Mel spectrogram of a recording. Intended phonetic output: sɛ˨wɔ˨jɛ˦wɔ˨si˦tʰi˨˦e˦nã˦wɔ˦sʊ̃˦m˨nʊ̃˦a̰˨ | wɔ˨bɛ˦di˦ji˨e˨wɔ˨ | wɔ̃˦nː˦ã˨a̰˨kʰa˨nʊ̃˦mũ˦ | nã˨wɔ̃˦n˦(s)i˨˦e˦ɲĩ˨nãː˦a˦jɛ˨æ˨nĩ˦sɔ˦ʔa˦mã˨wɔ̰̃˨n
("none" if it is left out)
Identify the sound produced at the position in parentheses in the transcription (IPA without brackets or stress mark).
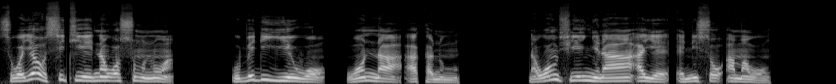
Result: f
